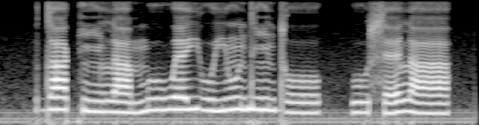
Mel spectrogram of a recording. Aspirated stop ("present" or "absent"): absent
